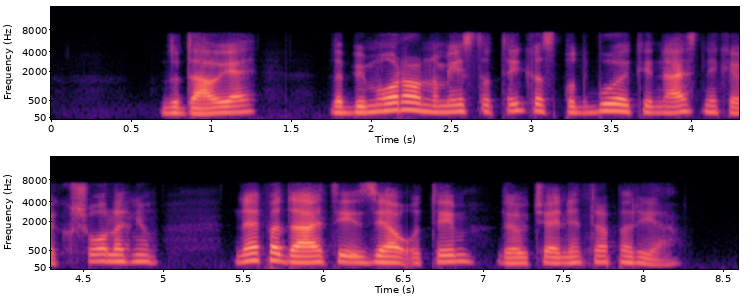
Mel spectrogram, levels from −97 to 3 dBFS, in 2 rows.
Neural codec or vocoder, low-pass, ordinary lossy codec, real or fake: codec, 16 kHz, 0.8 kbps, ZipCodec; 7.2 kHz; none; fake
